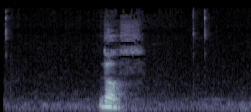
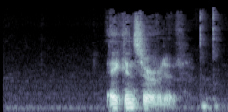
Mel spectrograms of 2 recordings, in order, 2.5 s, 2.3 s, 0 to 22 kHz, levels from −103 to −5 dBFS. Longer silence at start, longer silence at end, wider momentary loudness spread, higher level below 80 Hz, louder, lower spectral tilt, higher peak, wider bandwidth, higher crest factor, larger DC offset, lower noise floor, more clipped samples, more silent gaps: about the same, 1 s vs 1.05 s; about the same, 0.1 s vs 0.1 s; first, 24 LU vs 19 LU; second, -72 dBFS vs -58 dBFS; second, -40 LUFS vs -22 LUFS; about the same, -6 dB/octave vs -5 dB/octave; second, -20 dBFS vs -6 dBFS; about the same, 16.5 kHz vs 16.5 kHz; first, 26 dB vs 20 dB; neither; first, -69 dBFS vs -60 dBFS; neither; neither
